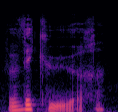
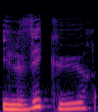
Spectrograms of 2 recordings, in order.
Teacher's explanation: Ils vécurent, so remember, mark for the plural, and T is not pronounced phonetically, you don't get it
